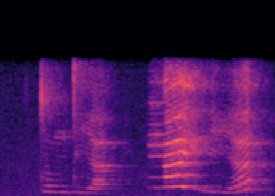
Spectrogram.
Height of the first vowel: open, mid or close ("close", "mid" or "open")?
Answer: mid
